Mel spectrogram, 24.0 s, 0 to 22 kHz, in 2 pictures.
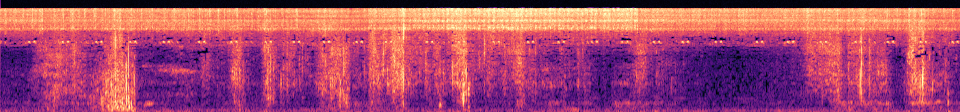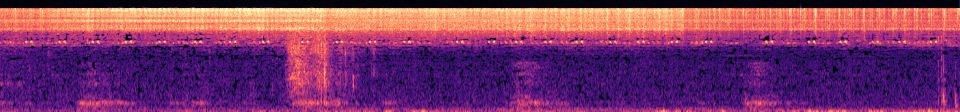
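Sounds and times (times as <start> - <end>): insects chorus: 0.0 - 24.0
soft rustles: 0.5 - 1.8.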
